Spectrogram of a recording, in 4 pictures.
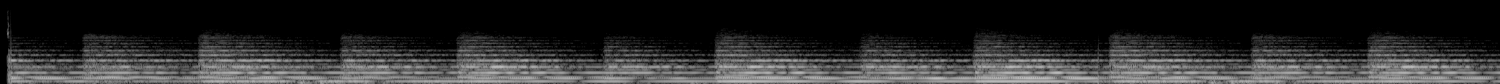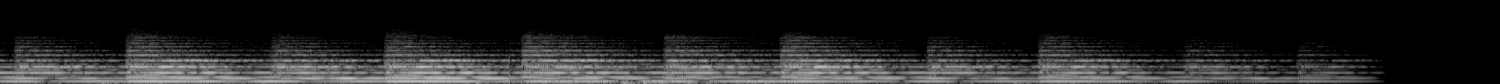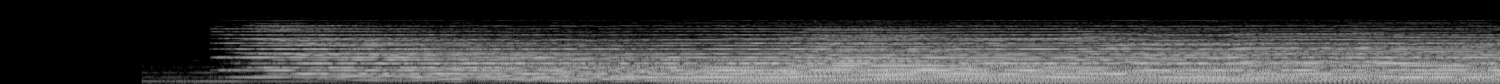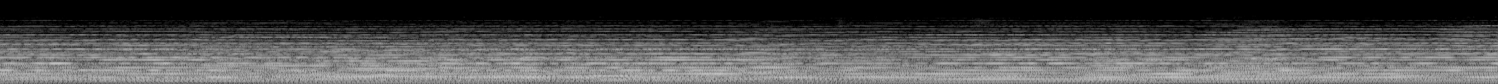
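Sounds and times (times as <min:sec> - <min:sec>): church bells pealing: 0:00.1 - 0:28.5, 0:32.1 - 0:59.9.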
